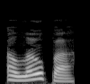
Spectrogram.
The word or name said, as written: alopa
